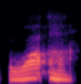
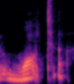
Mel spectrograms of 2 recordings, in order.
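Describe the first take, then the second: First: The t and final r are dropped. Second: The word is said in full, American style. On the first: "as they say in some streets of England" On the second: "At least you have to say water"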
